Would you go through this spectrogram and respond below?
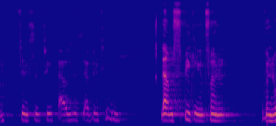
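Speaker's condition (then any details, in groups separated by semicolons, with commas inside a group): Oral cancer survivor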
